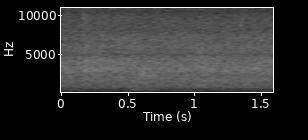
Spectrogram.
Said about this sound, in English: We just wanted to show you the waterfall we found.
